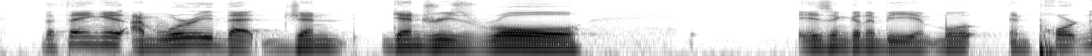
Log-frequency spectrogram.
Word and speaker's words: Gendry: I think gendry's role gendry's again role so is a soft G yeah who is a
